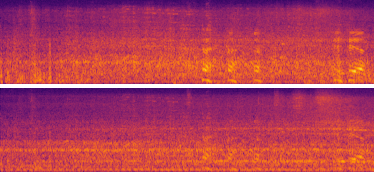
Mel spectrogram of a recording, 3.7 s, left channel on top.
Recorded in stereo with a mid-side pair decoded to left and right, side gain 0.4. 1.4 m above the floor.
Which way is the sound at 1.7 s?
60° left.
